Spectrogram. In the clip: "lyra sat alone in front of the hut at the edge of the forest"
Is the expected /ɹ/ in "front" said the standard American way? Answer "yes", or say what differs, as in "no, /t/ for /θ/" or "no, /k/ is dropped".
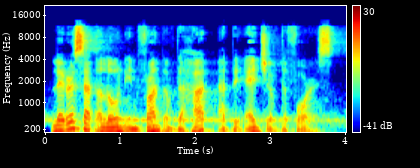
yes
